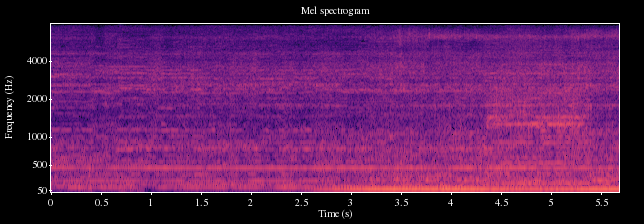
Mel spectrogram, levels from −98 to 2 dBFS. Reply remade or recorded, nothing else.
remade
